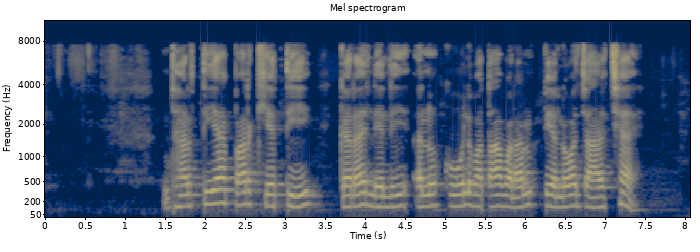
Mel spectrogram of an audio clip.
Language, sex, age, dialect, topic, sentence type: Maithili, male, 18-24, Angika, agriculture, statement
